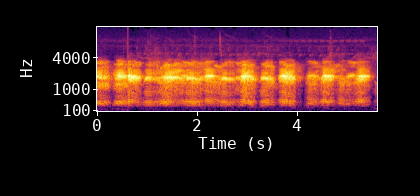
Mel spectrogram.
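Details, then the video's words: Golden frogs giving repeated rasping, buzzy pulses at a steady pace of roughly 76 per minute, each pulse strong and bright, with little else audible beneath them. "Golden Frogs"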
